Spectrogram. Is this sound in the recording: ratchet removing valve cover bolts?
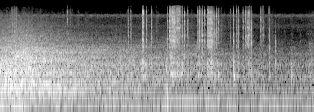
yes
